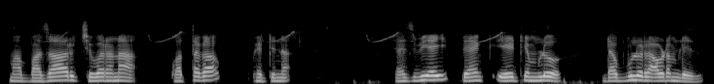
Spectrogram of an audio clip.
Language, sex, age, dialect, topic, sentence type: Telugu, male, 56-60, Central/Coastal, banking, statement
